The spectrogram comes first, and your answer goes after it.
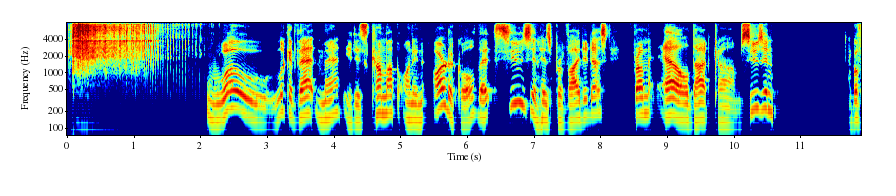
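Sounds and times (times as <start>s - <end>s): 
spinning wheel of topics: 0.0s - 2.1s
speech: 2.1s - 10.7s, 11.7s - 11.9s.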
